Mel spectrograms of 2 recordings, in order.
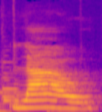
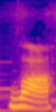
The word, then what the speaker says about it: law: Yeah, that Lao. No? I'm studying Lao at university. Law. The pronunciation is law.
